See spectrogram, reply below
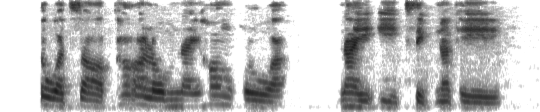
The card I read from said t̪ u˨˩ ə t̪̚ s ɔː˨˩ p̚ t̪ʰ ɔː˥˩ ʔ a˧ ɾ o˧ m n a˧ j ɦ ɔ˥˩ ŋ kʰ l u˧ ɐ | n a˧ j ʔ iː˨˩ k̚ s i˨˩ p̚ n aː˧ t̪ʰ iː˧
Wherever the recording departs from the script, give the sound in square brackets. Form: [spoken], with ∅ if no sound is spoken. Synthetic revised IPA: t̪ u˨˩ ə t̪̚ s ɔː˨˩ p̚ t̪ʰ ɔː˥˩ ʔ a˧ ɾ o˧ m n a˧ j ɦ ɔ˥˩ ŋ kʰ l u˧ ɐ | n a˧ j ʔ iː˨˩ k̚ s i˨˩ p̚ n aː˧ t̪ʰ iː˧

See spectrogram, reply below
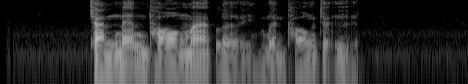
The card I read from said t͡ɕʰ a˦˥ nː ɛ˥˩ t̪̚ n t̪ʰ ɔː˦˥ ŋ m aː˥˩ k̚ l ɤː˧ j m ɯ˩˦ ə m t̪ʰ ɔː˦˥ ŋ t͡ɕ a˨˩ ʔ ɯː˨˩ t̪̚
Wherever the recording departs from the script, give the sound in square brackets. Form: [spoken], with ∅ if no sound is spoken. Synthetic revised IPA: t͡ɕʰ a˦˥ nː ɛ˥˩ [∅] n t̪ʰ ɔː˦˥ ŋ m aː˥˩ k̚ l ɤː˧ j m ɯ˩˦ ə [n] t̪ʰ ɔː˦˥ ŋ t͡ɕ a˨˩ ʔ ɯː˨˩ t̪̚

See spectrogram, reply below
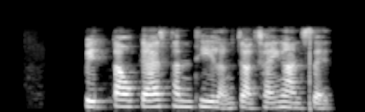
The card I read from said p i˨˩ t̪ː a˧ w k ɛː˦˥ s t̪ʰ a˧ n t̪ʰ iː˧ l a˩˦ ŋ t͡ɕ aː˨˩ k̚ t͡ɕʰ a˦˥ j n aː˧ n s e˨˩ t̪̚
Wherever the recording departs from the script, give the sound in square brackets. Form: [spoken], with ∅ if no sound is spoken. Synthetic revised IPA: p i˨˩ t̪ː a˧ w k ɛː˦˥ s t̪ʰ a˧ n t̪ʰ iː˧ l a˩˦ ŋ t͡ɕ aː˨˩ k̚ t͡ɕʰ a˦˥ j [ŋ] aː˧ n s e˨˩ t̪̚

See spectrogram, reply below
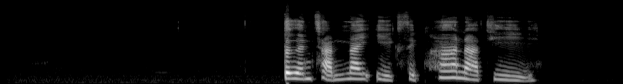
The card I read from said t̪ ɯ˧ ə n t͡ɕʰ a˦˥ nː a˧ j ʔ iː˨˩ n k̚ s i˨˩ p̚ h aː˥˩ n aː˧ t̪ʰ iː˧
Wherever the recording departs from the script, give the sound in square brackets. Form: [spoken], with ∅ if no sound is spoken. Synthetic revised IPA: t̪ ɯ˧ ə n t͡ɕʰ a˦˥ nː a˧ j ʔ iː˨˩ [∅] k̚ s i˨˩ p̚ h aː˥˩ n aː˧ t̪ʰ iː˧

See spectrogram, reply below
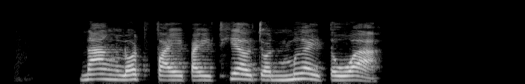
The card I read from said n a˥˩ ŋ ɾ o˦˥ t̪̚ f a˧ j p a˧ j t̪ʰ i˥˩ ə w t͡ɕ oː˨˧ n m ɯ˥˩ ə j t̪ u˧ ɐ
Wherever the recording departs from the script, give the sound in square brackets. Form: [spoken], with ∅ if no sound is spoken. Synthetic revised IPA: n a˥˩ ŋ [l] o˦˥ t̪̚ f a˧ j p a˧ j t̪ʰ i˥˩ ə w t͡ɕ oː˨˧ n m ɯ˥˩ ə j t̪ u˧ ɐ

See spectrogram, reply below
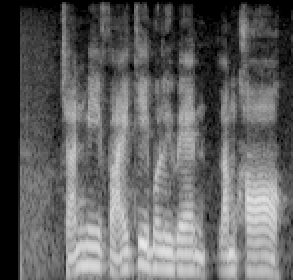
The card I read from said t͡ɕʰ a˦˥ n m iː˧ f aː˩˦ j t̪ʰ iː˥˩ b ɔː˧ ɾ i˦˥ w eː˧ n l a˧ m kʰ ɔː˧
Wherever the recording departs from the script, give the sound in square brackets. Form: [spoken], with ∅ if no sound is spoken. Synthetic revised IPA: t͡ɕʰ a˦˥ n m iː˧ f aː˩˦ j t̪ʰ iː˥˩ b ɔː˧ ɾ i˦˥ w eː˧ n l a˧ m kʰ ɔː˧

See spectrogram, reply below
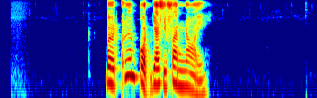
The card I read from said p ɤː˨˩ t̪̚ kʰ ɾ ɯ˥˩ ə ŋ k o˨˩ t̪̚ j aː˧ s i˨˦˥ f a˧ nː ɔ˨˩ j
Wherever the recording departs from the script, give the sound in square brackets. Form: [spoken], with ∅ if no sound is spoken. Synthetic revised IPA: p ɤː˨˩ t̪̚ kʰ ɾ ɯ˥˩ ə ŋ k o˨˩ t̪̚ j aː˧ s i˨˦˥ f a˧ nː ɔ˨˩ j

